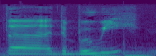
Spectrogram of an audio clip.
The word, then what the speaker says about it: buoy: But I've been taking a certain amount of flack from the United Kingdom about the pronunciation of sensor buoys. – Boys. – Farmer decided to cut that baby in half and just go with the ridiculous boys. Canada also goes with the buoy.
